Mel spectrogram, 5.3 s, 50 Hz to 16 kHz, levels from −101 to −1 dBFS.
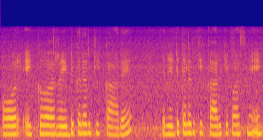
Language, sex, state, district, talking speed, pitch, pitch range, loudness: Hindi, female, Maharashtra, Gondia, 170 wpm, 225 Hz, 215-240 Hz, -16 LUFS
